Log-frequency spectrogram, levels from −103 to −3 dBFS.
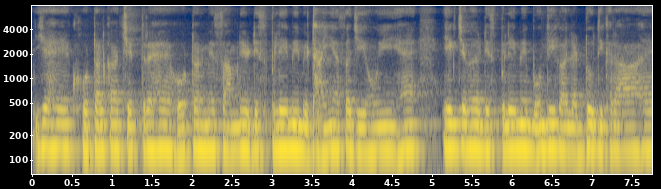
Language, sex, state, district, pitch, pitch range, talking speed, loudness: Hindi, male, Bihar, West Champaran, 135 Hz, 130-135 Hz, 195 wpm, -14 LUFS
